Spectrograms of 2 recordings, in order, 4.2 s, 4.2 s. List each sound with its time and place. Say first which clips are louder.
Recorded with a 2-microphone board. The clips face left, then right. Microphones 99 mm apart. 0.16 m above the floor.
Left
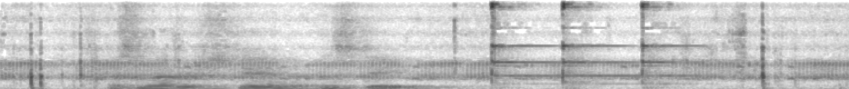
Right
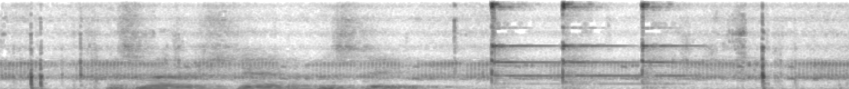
0.5 s a man speaking: even; 45° right (ahead or behind), 1.5 m; by 2.4 s 5° right (ahead or behind), 1.3 m
2.5 s a clink: even; 10° right (ahead or behind), 0.6 m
